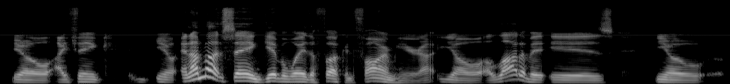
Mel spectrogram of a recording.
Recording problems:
high-pitched whine; faint; throughout; 4 kHz, 35 dB below the speech

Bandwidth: 14.5 kHz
